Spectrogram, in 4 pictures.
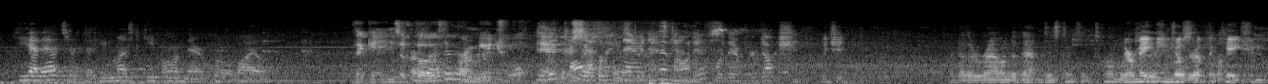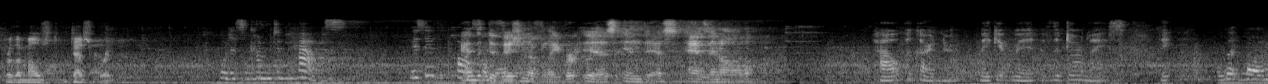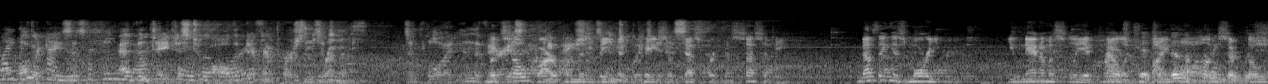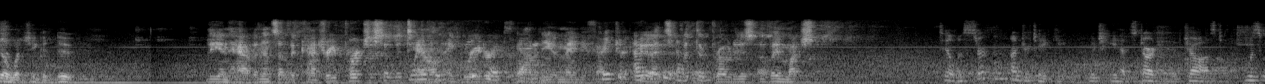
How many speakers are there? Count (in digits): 8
